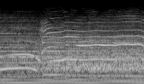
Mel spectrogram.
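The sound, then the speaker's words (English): A loud, sustained whoop of voices rings out over a steady, humming backdrop, like an audience screaming and cheering in a single continuous burst. “If you're having a good time, somebody scream!”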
